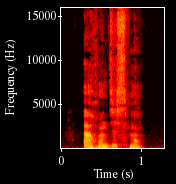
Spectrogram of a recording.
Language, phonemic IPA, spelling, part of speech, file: French, /a.ʁɔ̃.dis.mɑ̃/, arrondissements, noun, LL-Q150 (fra)-arrondissements.wav
- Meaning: plural of arrondissement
